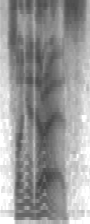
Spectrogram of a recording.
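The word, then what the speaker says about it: Soñadoras: How do I pronounce it, Michael? Oh, say it. Sonia Dores.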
